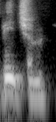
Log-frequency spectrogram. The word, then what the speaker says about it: Beauchamp: I've lived in London a long time, and Beauchamp is pronounced Beecham.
